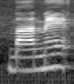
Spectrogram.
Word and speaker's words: 맘의: Past tense adjective, 맘의 얼룩. This is possessive. That's why I pronounce it as 에.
